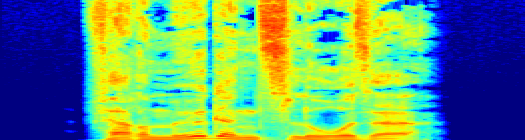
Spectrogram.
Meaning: inflection of vermögenslos: 1. strong/mixed nominative/accusative feminine singular 2. strong nominative/accusative plural 3. weak nominative all-gender singular
- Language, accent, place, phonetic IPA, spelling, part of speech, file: German, Germany, Berlin, [fɛɐ̯ˈmøːɡn̩sloːzə], vermögenslose, adjective, De-vermögenslose.ogg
